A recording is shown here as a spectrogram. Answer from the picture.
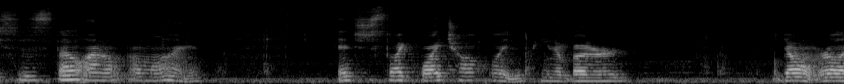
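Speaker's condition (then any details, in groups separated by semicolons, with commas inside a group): Disability causing slurred speech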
